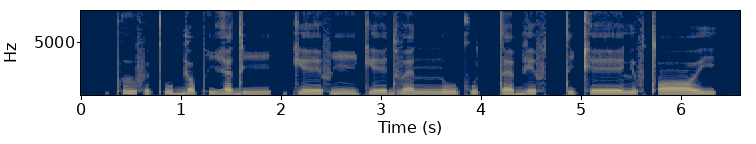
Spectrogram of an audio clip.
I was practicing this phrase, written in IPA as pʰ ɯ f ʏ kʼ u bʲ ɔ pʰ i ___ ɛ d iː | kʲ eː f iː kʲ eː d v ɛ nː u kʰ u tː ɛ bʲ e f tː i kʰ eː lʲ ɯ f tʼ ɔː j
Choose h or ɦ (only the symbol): ɦ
